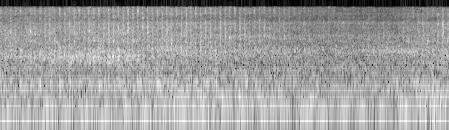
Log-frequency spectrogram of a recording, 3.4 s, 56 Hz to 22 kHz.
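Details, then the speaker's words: VW Golf R with intermittent cylinder 2 misfire and stored fault code, spark plugs swapped between cylinders during oscilloscope ignition diagnosis: idling petrol engine with uneven, stumbling beat, misfire at idle. "So I would say that's definitely a misfire at the moment."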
